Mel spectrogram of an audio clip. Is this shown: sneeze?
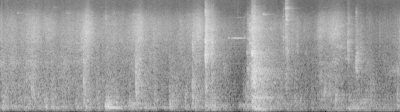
no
